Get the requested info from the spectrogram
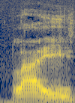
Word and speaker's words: Lay's: L-A-Y-S, Laís, né? É assim que se pronuncia, né?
